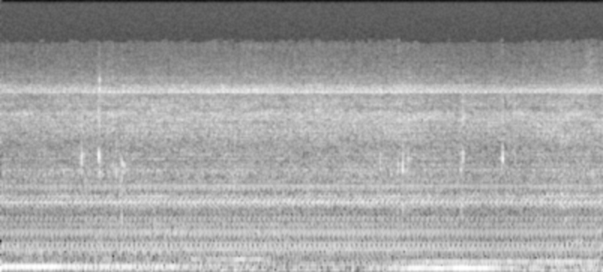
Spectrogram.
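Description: A plastic cap twists off a bottle.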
